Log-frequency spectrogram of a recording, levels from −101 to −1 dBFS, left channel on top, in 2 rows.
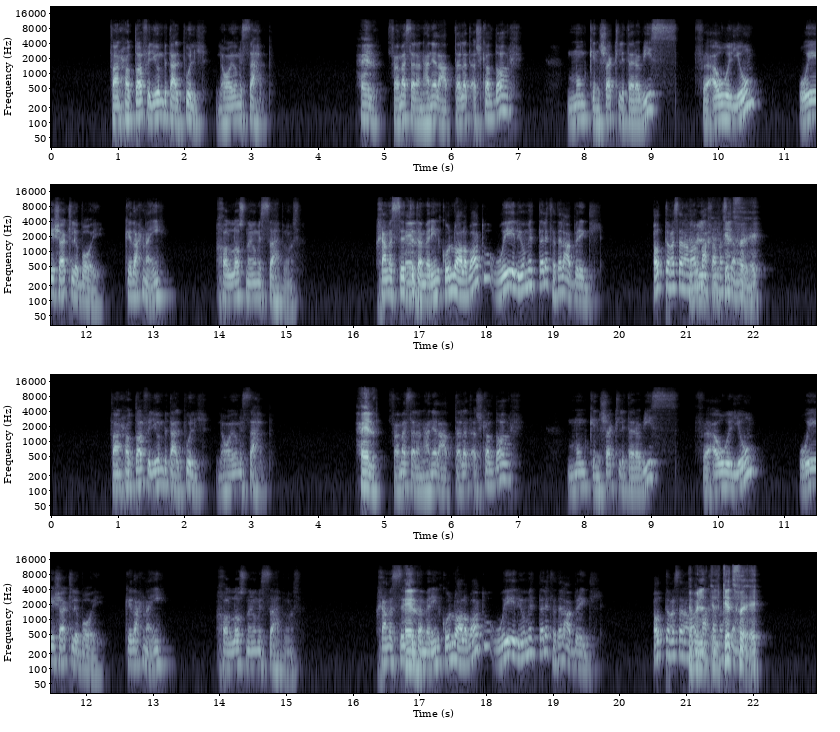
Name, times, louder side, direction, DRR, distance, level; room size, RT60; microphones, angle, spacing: voice 1, 0.9-3.2 5.1-7.0 7.8-9.2 9.8-10.6 11.2-12.2 12.6-13.2 14.0-15.1 16.4-19.6 20.5-22.0, left 4 dB, 65° left, 0.6 m, -33 dB
voice 2, 4.6-4.9 16.8-17.0 21.0-22.1, right 6 dB, 65° right, 0.4 m, -30 dB
4.4 x 2.1 x 3.3 m
head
